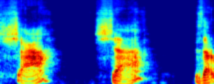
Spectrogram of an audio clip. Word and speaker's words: chat: Don't pronounce the T. So, it's just sha.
